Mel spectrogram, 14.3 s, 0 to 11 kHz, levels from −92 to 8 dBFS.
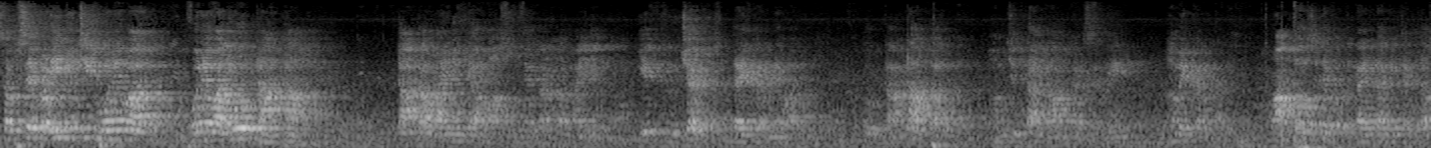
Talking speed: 90 wpm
